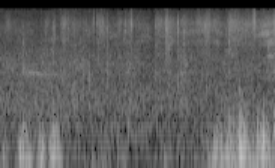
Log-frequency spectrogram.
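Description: Hooves of a newly broken chestnut working horse with four white socks thud softly on dirt, a few steps at the start and again at the end, fairly close with quiet ground noise between.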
